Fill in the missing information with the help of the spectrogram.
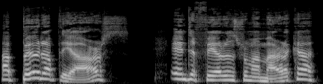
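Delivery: high-pitched, bitter Irish tirade; genuine anger. A narrator's reading. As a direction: rant bitterly, gathering speed at the end. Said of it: "genuine anger in his voice".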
